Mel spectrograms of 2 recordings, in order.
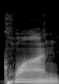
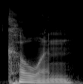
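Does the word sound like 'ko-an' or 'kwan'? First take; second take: kwan; ko-an. First: The word sounds like 'kwan'. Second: The word sounds like 'ko-an'. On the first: The speaker calls it wrong. "I was saying it quan" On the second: The speaker calls it right. "but it's actually a koan"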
